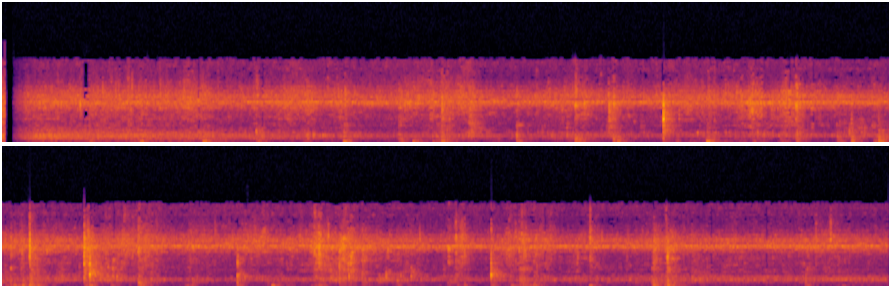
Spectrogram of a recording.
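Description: A wooden spoon scrapes and knocks against a pan.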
